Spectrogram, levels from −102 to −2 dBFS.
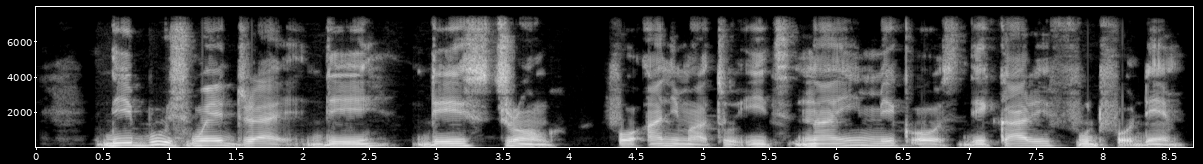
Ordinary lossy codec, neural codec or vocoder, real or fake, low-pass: none; none; real; 7.2 kHz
